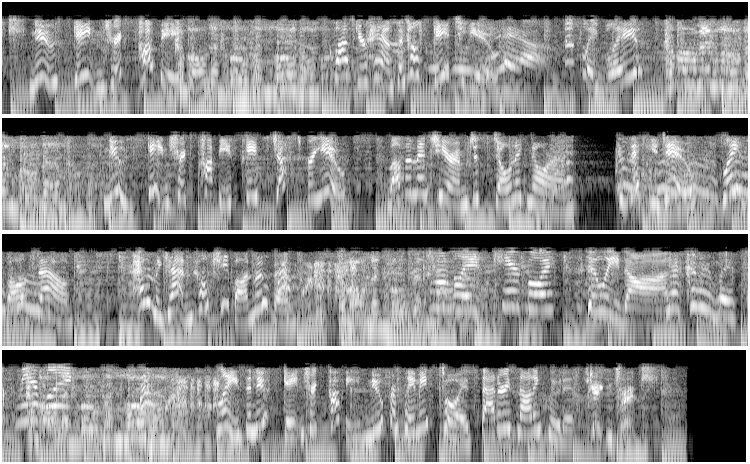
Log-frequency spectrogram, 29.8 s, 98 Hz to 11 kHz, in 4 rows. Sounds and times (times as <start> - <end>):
Music for children: 0.0 - 12.8, 13.6 - 29.2
Speech: 8.6 - 15.6, 20.8 - 23.3, 24.5 - 28.9.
